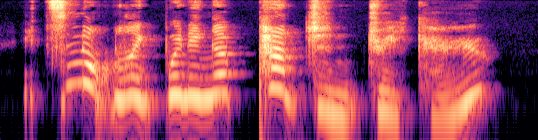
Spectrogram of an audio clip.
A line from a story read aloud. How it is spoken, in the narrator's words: Hermione said crossly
